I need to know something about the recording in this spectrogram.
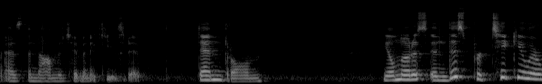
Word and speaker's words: dendron: Dendron. You'll notice in this particular word, there's an acute accent on the penult. And when the acute accent is on the penult, it stays there and never changes.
